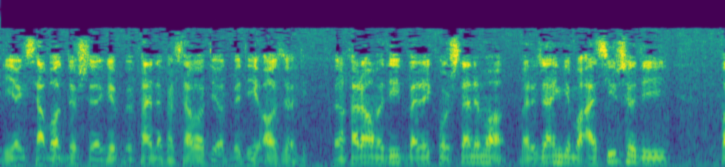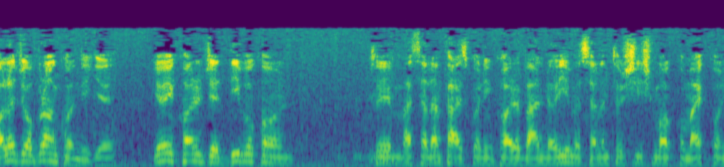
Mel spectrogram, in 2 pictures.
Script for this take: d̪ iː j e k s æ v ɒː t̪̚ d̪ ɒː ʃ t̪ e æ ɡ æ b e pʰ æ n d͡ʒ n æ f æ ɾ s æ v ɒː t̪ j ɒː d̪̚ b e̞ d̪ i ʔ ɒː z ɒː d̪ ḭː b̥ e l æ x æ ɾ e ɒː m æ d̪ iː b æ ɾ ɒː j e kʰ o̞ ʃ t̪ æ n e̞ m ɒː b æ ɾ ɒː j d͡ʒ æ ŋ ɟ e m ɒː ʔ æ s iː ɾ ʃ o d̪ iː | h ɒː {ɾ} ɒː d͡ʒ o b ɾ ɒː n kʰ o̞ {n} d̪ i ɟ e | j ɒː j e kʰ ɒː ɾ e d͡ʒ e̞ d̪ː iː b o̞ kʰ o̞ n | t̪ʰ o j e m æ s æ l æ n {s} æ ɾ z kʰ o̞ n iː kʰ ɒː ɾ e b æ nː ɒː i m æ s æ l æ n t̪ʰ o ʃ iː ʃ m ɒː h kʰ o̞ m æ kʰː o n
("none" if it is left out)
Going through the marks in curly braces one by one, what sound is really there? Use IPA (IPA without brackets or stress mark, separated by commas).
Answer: l, n, f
